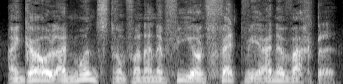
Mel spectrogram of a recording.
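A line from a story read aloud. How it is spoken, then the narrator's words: Bellowing soldier. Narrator (German): brüllte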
